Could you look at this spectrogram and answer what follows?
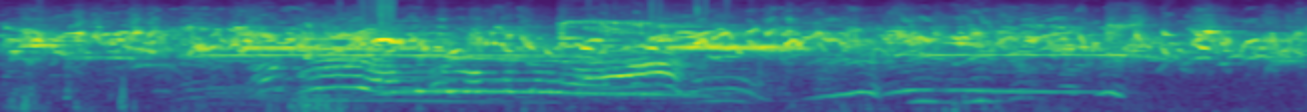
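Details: Oriental magpie-robin (kacer), battered by strong wind, delivers a rapid rolling ngerol nembak song: clear rising and falling whistled phrases over a constant high, chattering twitter.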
